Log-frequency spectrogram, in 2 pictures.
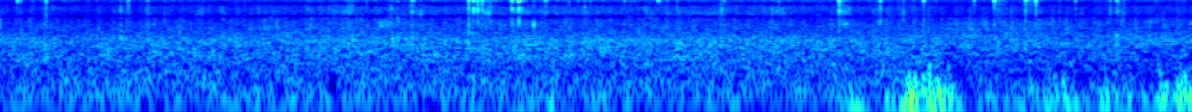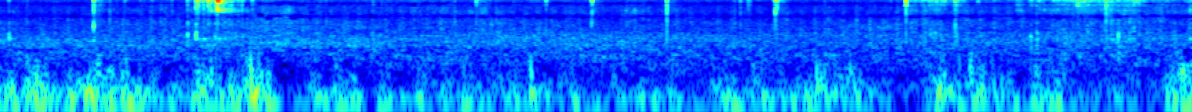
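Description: Rustling, soft pattering and low handling rumble fill the recording, with scattered clicks and no animal calls.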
